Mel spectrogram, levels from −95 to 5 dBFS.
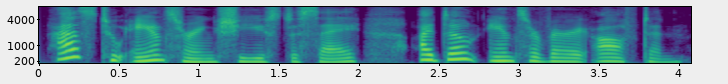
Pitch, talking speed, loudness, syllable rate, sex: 210 Hz, 175 wpm, -20 LUFS, 5.0 syllables/s, female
